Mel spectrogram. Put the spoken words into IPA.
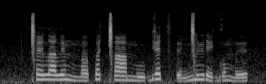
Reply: ǀ ɛ˦ l a˦ l ɘ˦ mː ɐ˧ p ɐ˦ ǀ a˧ m u˨ ɡ ɛ˦ t͡sʼ ɘ˨ ŋ͡ǀ ɨ˦ ɾ e˨ ɡ o˦ m ɘ˨˦

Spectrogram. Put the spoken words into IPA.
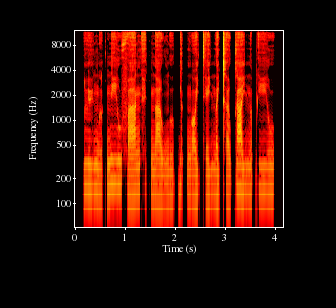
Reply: l yː˨ ŋ l ʊ˨ k̚ n̪ iː˥ w f aː˨˥ ŋ h ɪ˧ k̚ n̪ aː˨˩ w ŋ uː˨ k̚ j ɐ˧ k̚ ŋ ɔː˨˥ j t̪ʰ e˨˥ j n̪ ɐ˧ j kʰ ɐ˨˥ w k aː˥ j n̪ ɐ˥ p̚ k iː˥ w

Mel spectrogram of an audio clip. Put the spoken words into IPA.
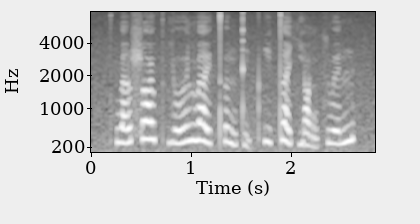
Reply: pʰ w ä˧˥ ʂ ɑ˥ ʊ̯ pʰ j o˧˥ ʊ̯ l w a˥˧ ɪ̯ t̪ʰ ɤ˥˩ ŋ t̪ ḭ˨˩ pʰ i˥˧ t̪ ä˥˩ ɕ j ɑ̰˨˩ ŋ t͡s w ə˧˥ n

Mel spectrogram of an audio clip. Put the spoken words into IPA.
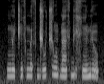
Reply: ŋ͡m ẽ t͡ʃ ĩ x m e θ d͡ʒ u t͡ʃ ɣ ũ ɓ æ̃ x bʲ e x ĩ bʲ ũ

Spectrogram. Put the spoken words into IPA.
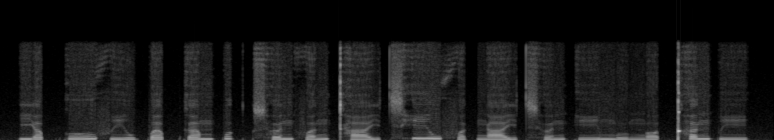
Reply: j ɐ˨ p̚ k uː˨˥ f iː˨˩ w p ɐ˧ p̚ k ɐ˧ m p ʊ˥ k̚ t͡sʰ ɵ˧ n f ɐ˨˥ ŋ kʰ aː˨˩ j t͡sʰ iː˥ w f ɐ˨ k̚ ŋ aː˨ j t͡sʰ ɵ˨˧ n k iː˨˧ m uː˨˩ ŋ ɔː˨ t̚ kʰ ɐ˥ ŋ p iː˧

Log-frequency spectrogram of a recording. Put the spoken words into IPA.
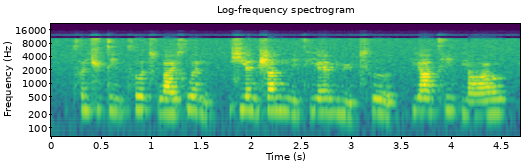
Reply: t̪ʰ ə˥ n ɕ y˨ t̪ i˥˩ n t̪ʰ ɤ˥ t͡sʰ w a˧˥ ɪ̯ x w ə˥˩ n | ɕ j ɛ˥˩ n ʂ a˥ n n̪ ḭ˨˩ t̪ʰ j ɛ˥ m y̰˨˩ t͡sʰ ɹ̩˥˩ | p j ä˥ t̪ʰ i˥ p j ɑ˧˥ ʊ̯

